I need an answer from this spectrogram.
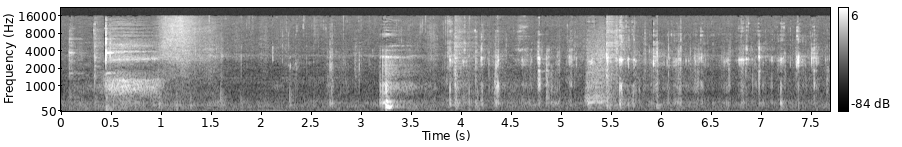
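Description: Close-miked chewing of a large saucy mouthful of seafood boil crab and shrimp: soft wet mouth sounds with scattered small clicks, and one sharp, louder click about three seconds in.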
